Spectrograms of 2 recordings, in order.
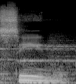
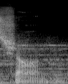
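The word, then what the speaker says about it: Sean: My brain says seen, but I know it's Shawn.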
